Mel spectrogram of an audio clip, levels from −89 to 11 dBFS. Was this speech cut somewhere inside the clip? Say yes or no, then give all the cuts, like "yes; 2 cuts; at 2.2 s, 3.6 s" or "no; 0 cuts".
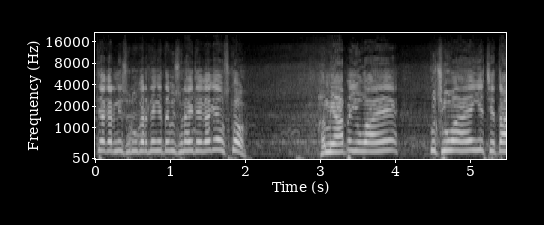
no; 0 cuts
